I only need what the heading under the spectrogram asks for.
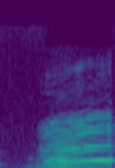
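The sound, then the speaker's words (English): A baby lets out a single drawn-out, wavering cry lasting about a second, fairly loud, rising in from near-silence with no talking around it. “This is just some poor soul who died in infancy, and instead of being reincarnated into a newborn baby, this reboot box grabbed him.”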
